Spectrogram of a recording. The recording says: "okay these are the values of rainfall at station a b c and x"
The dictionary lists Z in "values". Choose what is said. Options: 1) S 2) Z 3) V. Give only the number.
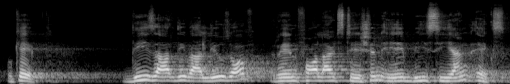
2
